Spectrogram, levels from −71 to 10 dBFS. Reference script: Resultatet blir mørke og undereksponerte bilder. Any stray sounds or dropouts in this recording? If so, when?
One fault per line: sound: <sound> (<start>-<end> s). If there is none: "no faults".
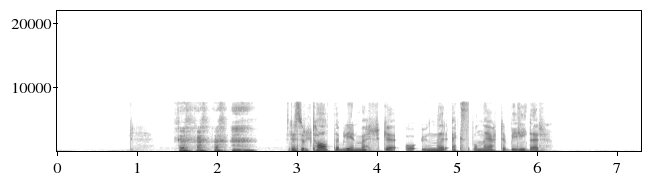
sound: laugh (1.5-2.5 s)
